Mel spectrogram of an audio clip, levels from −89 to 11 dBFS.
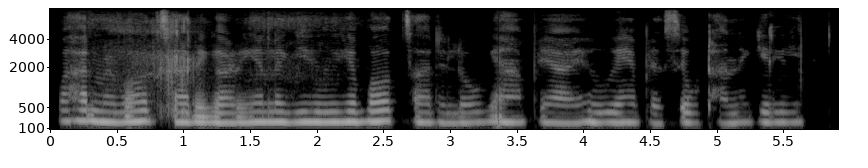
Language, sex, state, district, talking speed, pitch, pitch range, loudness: Hindi, female, Uttar Pradesh, Etah, 205 wpm, 200 Hz, 190-205 Hz, -34 LUFS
